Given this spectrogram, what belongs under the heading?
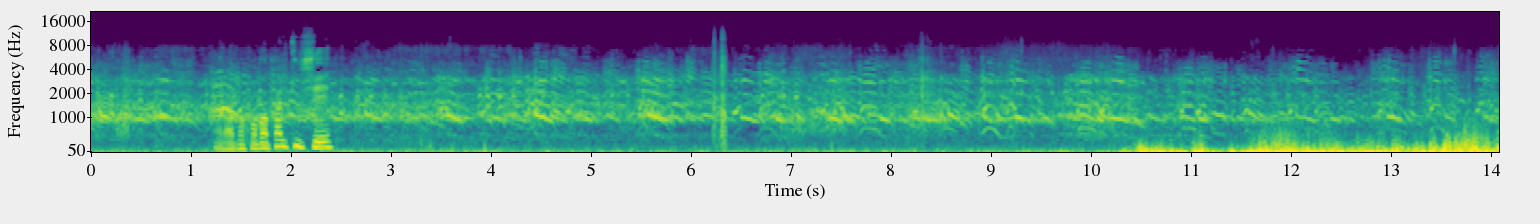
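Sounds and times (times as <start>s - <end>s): gulls calling: 0.0s - 14.0s
wind rumble on microphone: 8.2s - 14.0s.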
